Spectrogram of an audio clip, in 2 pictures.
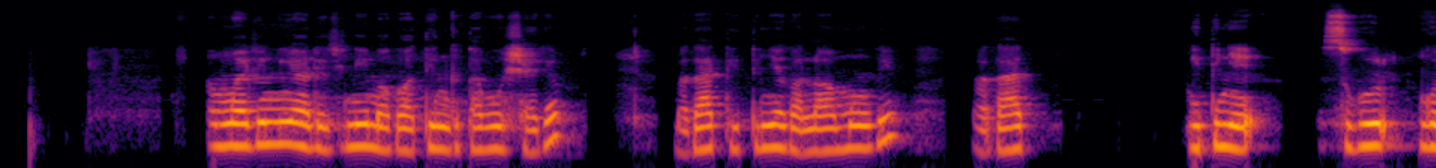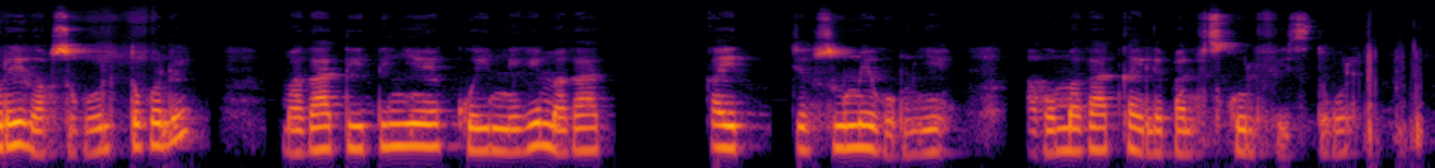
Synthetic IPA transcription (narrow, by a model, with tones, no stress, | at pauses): amwa˦t͡ʃi˦nɪ˦ja˨le˨t͡ʃi˦ni˦ma˨kɔ˨ti˦ŋɡɪ˨ta˦bʊ˦ʃa˨kɪ˦ | ma˨kaː˦ti˨ti˦ɲe˦ka˨la˦mʊ˦kɪ˦ | ma˨kat̚ | i˨ti˦ɲe˨ | skulŋɡʊ˦ɾɪ˦ka˨psʊ˨ku˦ltʊ˦kʊ˦lɪ˦ | ma˨ka˦ti˨ti˦ɲe˦ko˨inɪ˨kɪ˦ma˨ka˦t̚ | ka˦ɪt̚ | t͡ʃe˦psu˦me˦kʊ˨mɲe˦ | a˨kɔmakaː˦t̚ka˦ɪ˨le˨pansku˦lfi˨stʊkʊ˦l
